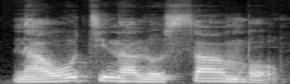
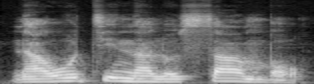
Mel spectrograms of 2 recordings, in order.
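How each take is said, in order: Both takes have the same delivery.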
